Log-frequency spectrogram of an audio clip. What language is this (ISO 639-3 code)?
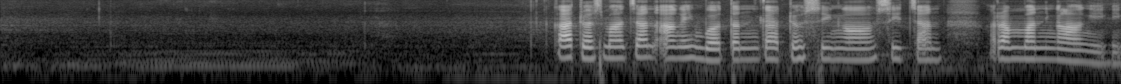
jav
